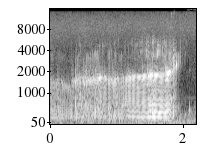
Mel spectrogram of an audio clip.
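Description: Long, drawn-out fart sound effect with a wavering pitch, briefly dipping early and cutting off just before the end.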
